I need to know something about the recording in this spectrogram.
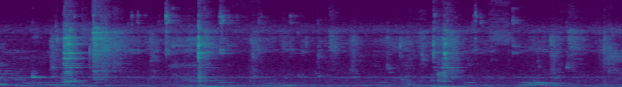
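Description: Soaked chana dal being scooped by hand out of a bowl of water and dropped into a steel mixer-grinder jar: faint wet handling and dripping, with a few light clicks against the steel.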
